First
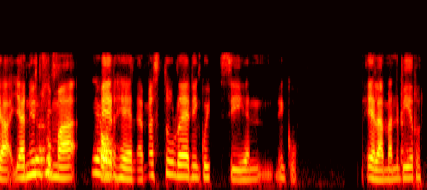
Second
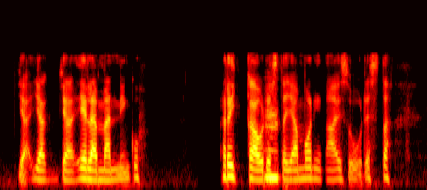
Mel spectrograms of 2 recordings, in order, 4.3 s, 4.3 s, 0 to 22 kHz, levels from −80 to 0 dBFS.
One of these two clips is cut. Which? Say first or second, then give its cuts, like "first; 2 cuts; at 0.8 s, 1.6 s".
first; 2 cuts; at 1.0 s, 2.1 s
